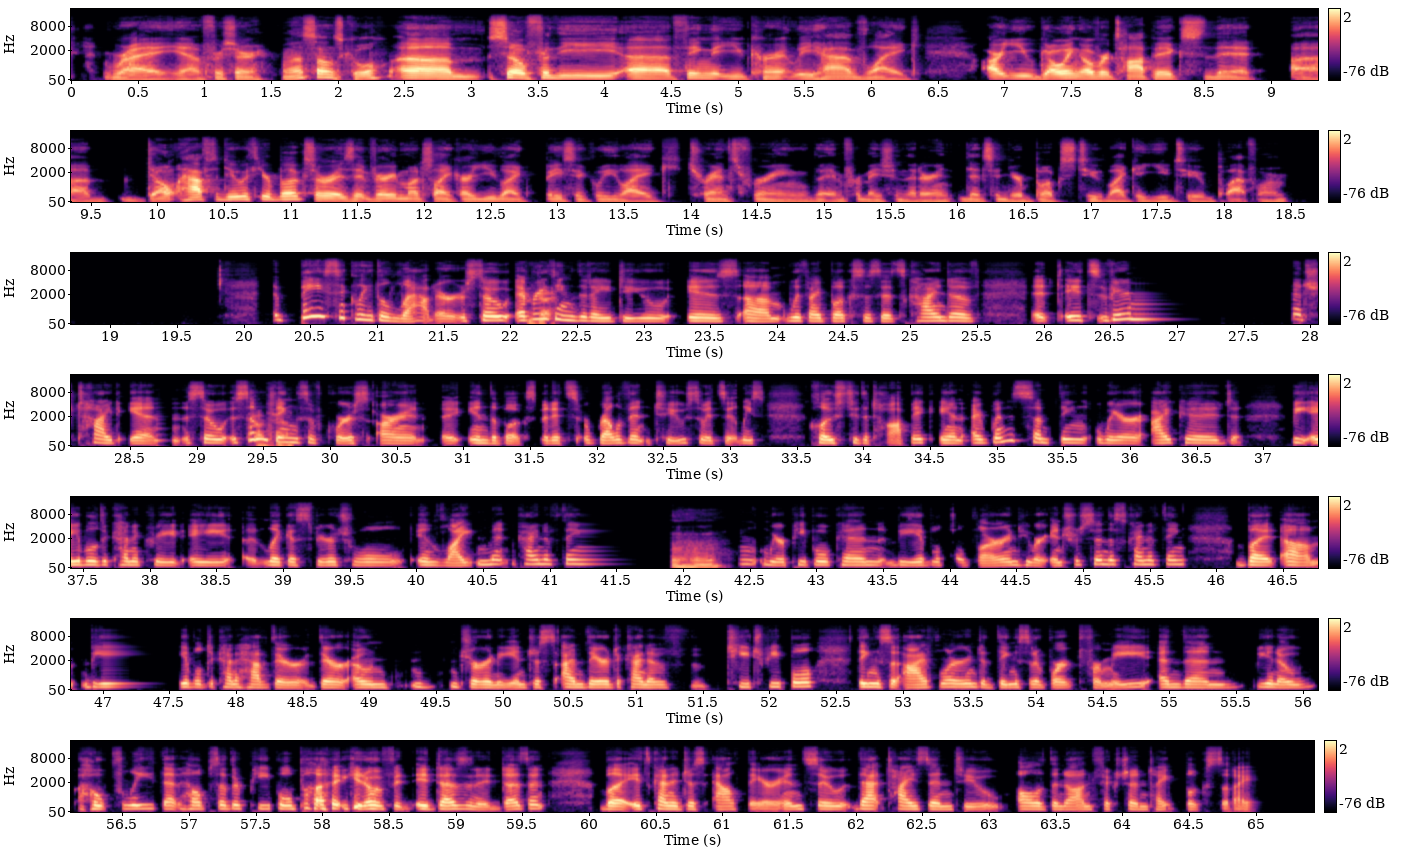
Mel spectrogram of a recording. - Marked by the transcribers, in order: distorted speech; laughing while speaking: "but you know"
- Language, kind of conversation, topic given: English, unstructured, What do you enjoy most about your current job?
